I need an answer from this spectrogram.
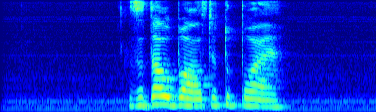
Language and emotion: Russian, angry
